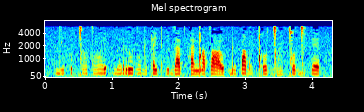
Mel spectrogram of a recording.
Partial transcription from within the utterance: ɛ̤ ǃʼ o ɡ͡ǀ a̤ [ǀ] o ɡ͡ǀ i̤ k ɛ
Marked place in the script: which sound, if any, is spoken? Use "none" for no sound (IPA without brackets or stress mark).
ǀ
